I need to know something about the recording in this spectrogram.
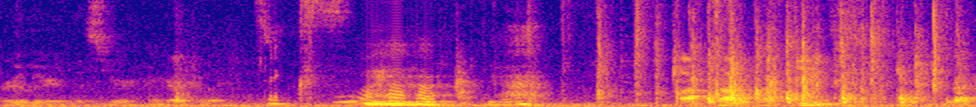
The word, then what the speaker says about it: Aftab Hafeez: Aftab Hafeez, is that how you say it?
